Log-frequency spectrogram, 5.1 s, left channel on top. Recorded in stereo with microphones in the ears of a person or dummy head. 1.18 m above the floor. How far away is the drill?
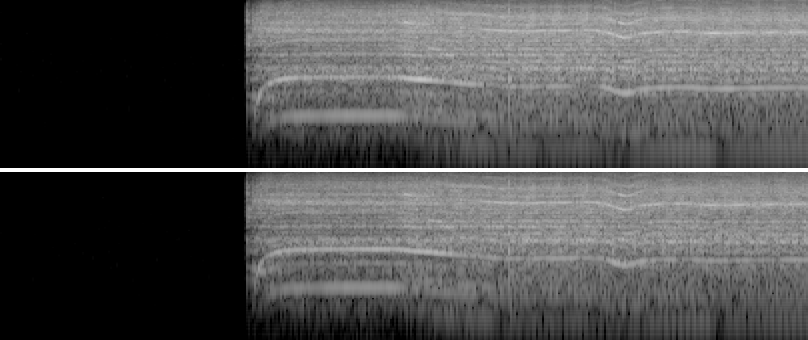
About 1.1 m.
